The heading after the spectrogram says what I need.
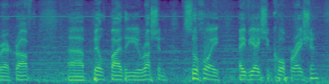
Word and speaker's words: Sukhoi: and course flying the Sukhoi su-24 su-30 I've got to practice my Russian graduates its Sukhoi even though there's a K in there apparently you don't pronounce the K it's sooo high and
